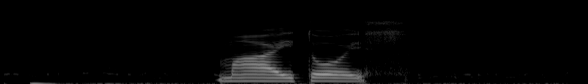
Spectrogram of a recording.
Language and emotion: Russian, sad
